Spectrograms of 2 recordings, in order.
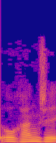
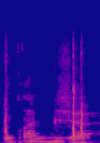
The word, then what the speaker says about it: Orange: Die Orange. He's got a voiced j, but not all speakers have that. You might hear it orange, I suppose. But I think I more often hear orange.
